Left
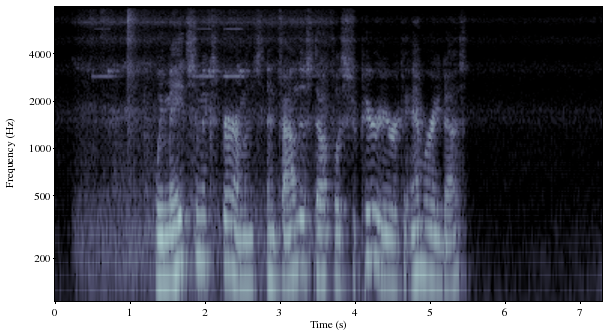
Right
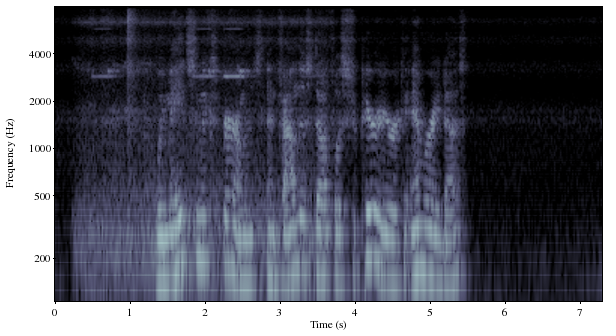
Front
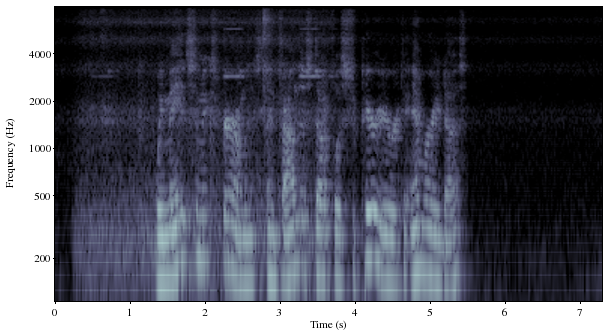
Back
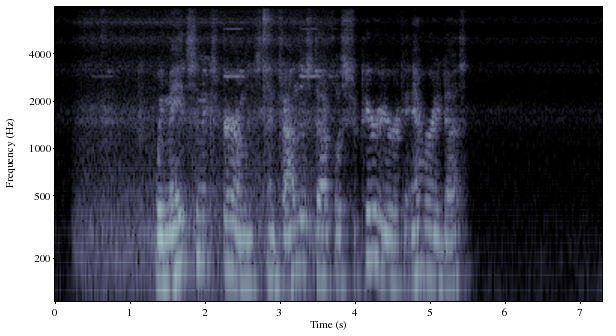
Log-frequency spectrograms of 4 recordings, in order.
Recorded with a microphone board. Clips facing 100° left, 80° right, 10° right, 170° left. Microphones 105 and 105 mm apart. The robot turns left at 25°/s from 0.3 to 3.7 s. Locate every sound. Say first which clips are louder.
1.3 s a man speaking: left 3 dB, front 1 dB; 85° left, 0.6 m; by 5.5 s 25° left, 0.6 m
